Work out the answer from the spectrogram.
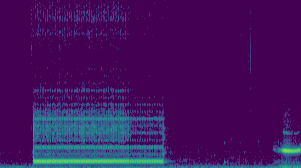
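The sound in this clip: A phone call's ringing tone played over a speakerphone: one long, steady, buzzy tone lasting about two seconds, then quiet, and a brief, faint tone near the end.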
